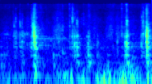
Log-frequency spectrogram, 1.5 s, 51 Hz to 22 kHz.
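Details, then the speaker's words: Denali plow on a Polaris Sportsman 850 SP ATV, plow pushed side to side after fitting a tighter spacer: hollow irregular clicking knocks, very little movement left compared with about an inch and a half of play before. "you can hear it clicking but there's very little movement compared to what there was"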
